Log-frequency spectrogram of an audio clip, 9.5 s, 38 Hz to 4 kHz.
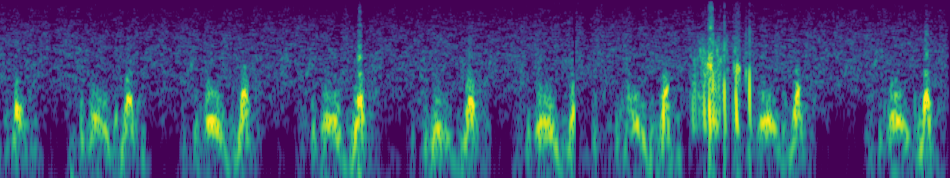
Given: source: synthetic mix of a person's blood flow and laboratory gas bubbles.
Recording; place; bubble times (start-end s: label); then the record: Doppler ultrasound of blood flow; precordium
6.92-7.31 s: bubbles
7.34-7.43 s: bubbles
7.47-7.55 s: bubbles
From the record:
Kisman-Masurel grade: 213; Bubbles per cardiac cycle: several, 3 to 8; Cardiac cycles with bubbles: 1 to 10%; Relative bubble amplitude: loud (0.450 to 0.775); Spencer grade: 1 (occasional bubble signal discernible with the cardiac motion signal, with majority of cardiac periods free of bubbles); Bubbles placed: only in the low amplitude regions of the cardiac cycle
